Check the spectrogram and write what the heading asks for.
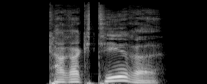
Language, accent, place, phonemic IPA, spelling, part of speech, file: German, Germany, Berlin, /ˌkaʁakˈteːʁə/, Charaktere, noun, De-Charaktere.ogg
- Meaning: nominative/accusative/genitive plural of Charakter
